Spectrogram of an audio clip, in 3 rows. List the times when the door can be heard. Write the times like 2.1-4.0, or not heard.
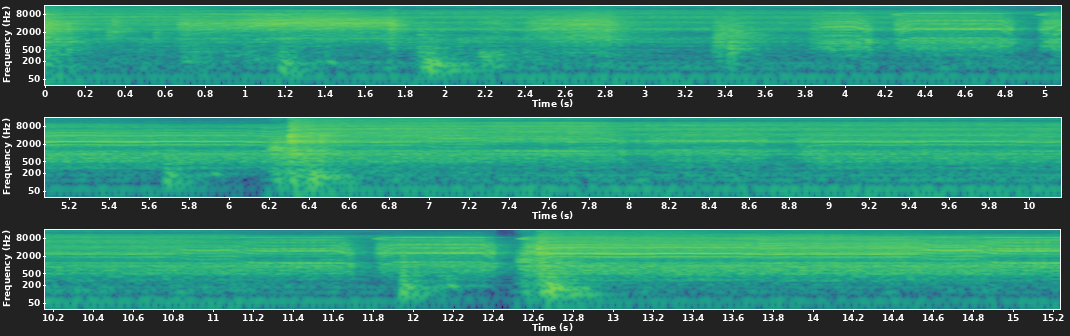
1.1-2.1, 5.7-6.5, 11.9-12.9.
